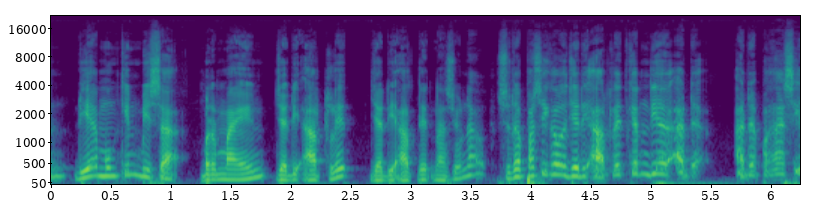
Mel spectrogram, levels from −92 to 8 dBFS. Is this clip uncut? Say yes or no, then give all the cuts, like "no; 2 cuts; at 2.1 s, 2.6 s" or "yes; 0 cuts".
no; 3 cuts; at 1.1 s, 2.6 s, 3.7 s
